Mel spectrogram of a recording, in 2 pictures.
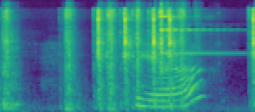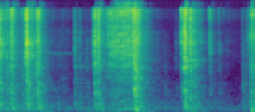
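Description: Typewriter keys clack in quick irregular bursts, close and crisp, mixed with a carriage bell-like ding and the return, all under a person talking throughout a livestream.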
